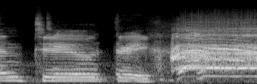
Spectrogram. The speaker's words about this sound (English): Pretend like we're in hell and we're being tortured. When do we agree to scream and yelling right now? We'll count it down.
